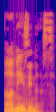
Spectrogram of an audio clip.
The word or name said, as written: uneasiness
